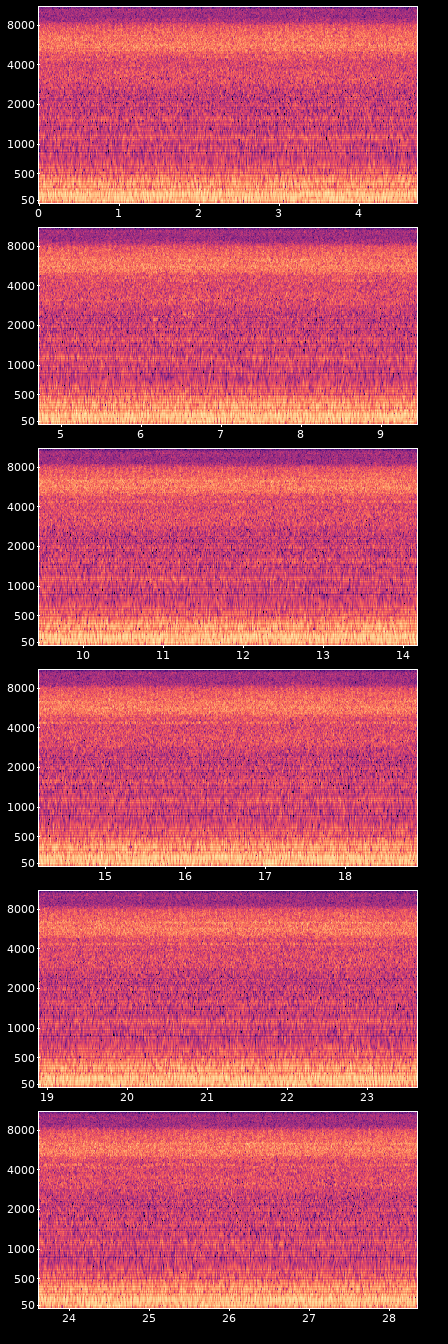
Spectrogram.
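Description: Helicopter in flight: the steady, loud drone of its engine and rotors, a strong low hum with a hiss over it, unchanging throughout.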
